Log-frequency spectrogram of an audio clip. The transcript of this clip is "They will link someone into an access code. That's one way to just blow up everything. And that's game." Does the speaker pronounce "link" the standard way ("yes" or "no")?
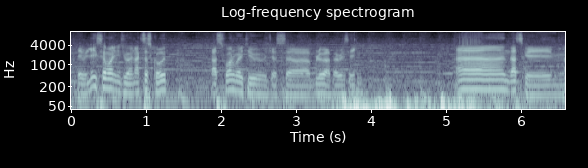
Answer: no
